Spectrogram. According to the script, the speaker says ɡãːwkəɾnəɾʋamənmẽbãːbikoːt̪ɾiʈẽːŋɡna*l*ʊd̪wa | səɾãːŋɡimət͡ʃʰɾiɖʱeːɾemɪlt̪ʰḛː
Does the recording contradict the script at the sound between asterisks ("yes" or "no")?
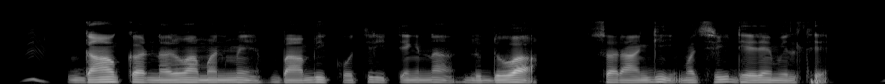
no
